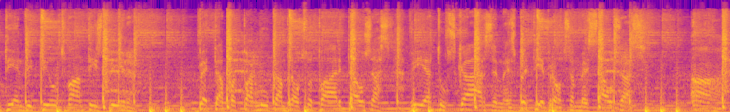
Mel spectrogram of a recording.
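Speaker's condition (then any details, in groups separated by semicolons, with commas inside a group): No condition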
